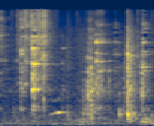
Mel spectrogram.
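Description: Tableware clinking during a meal: a few sharp clinks of utensils against ceramic plates.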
